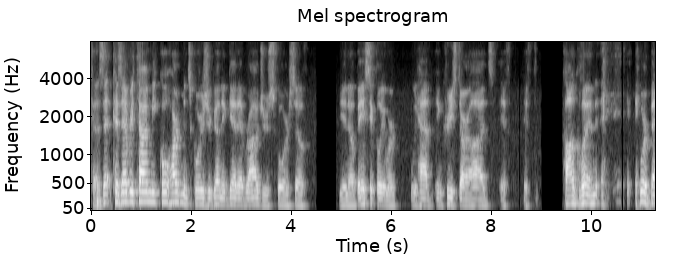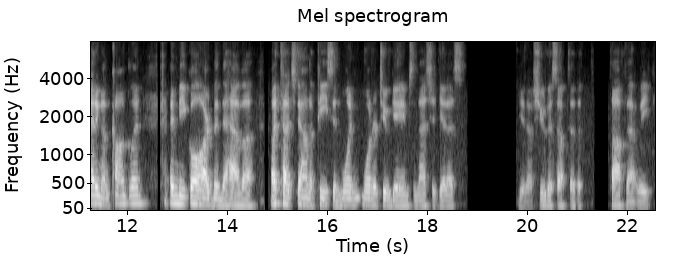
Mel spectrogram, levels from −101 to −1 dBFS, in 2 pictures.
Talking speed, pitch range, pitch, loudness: 165 wpm, 105-140 Hz, 115 Hz, -20 LUFS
